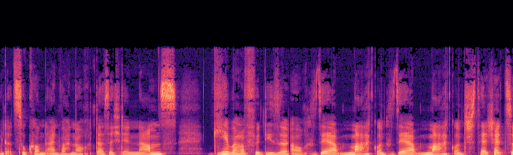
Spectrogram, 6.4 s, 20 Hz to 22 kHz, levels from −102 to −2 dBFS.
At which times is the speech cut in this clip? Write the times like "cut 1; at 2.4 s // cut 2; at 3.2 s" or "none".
cut 1; at 1.5 s // cut 2; at 3.6 s // cut 3; at 4.8 s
